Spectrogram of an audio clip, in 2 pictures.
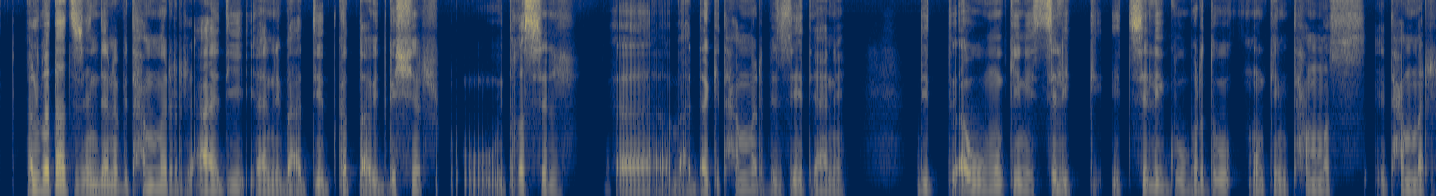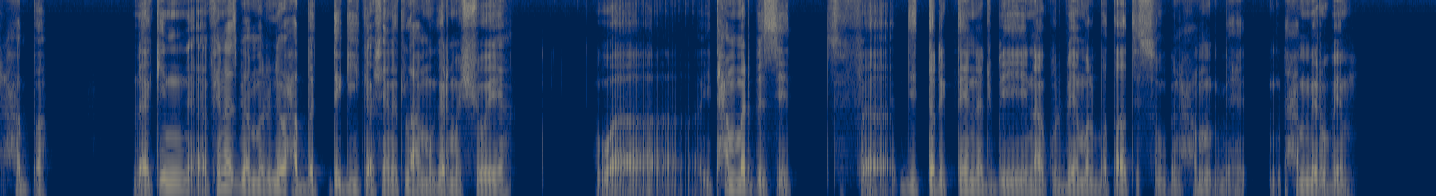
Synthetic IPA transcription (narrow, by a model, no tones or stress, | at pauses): ʔalbɑt̪ˤɑːt̪ˤɨsʕɪnd̪anabit̪ħamːɑɾˤʕaːd̪ija̰ʕniba̰ʕ̰d̪jɪt̪̚ɡ̥ɑt̪ˤːɑ̰ʕwjɪt̪ɡaʃːɑɾw̰jɪ̰t̪ɣasːal | ba̰ʕd̪ːaːkjɪt̪ħamːɑɾˤbizːeːt̪jaʕni | d̪iʔa̰wmumkinjɪsaliɡjɪt̪salɪɡwibɑɾˤd̪ˤumṵmkinjɪt̪ħɑmːɑsˤjɪ̰t̪ħamːɑɾˤħabːa | la̰ːkinfinaːs̬bijɪʕmaluliːwħabːad̪aɡiːɡʕa̰ʃaːnʔɨt̪ˤlɑ̰ʕmaɡɑɾˤmaʃwajːa | wḭ | jɪ̰t̪ħamːɑɾˤbizːḛːt̪̚ | fa̰d̪iːt̪ˤːɑɾiːq̚t̪eːnalbinaːɡulbeːmalbɑt̪ˤɑ̰ːt̪ˤɨsˤwibinab | nħamːɪɾubḛːm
